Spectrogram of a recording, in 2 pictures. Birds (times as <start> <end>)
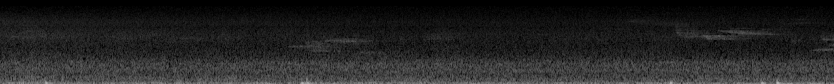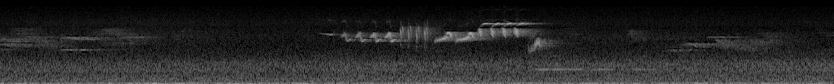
11.6 16.6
